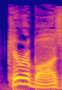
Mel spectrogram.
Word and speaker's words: Kiribati: Kiribati is the native pronunciation of Gilbert's.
